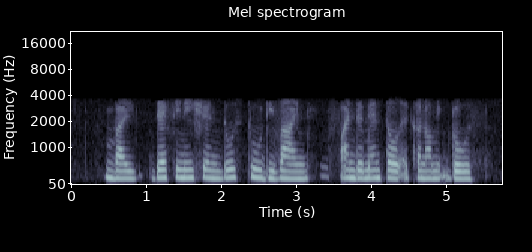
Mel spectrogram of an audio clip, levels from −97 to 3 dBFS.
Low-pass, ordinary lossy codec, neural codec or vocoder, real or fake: 3.6 kHz; MP3, 24 kbps; none; real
